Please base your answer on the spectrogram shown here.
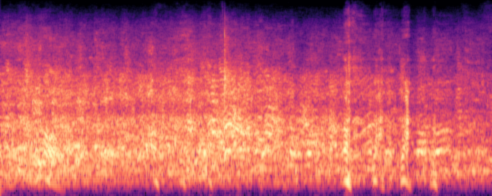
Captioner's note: laughter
